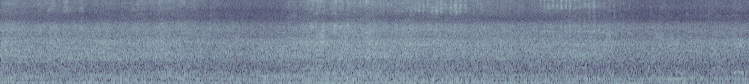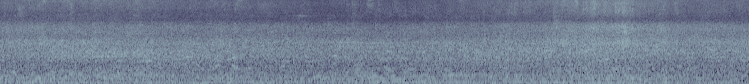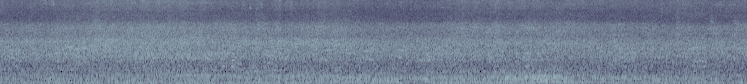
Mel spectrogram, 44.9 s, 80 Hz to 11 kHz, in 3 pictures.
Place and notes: walking in the Tianxiang Rd., from Minquan W. Rd., From the intersection into the small roadway Traffic Sound, Binaural recordings, Zoom H4n+ Soundman OKM II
